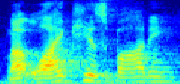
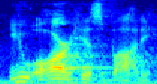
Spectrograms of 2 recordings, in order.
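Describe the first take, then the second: First: Said in the usual way. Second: Softer, with weight on "are"; "are" leaned on quietly; stress on are. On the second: Shown as a demonstration. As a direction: press "are" against "like".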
